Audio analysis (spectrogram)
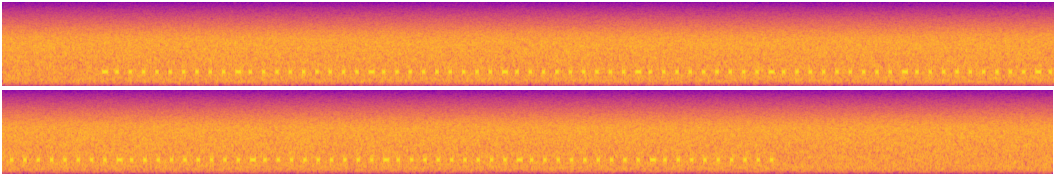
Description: Radio time signal (RWM, Moscow), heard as ten pulses a second, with radio static.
